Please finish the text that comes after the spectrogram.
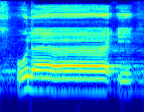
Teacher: لام کے اوپر کھڑا زبر ہے، کھڑا زبر برابر ہوتا ہے الف مدہ کے، اس لیے کھڑا زبر کو ایک الف کے برابر کھینچ کر پڑھیں گے۔ حرف مد کے بعد حمزہ اسی کلمہ میں ہے، اس لیے مد متصل ہوا، مد متصل کو 3 یا 4 الف کے برابر کھینچ کر پڑھیں گے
